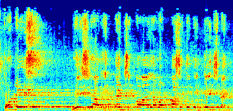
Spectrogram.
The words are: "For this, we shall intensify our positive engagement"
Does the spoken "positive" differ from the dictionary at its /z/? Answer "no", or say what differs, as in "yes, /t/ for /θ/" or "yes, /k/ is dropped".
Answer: yes, /s/ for /z/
